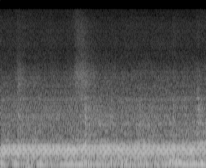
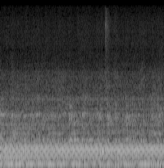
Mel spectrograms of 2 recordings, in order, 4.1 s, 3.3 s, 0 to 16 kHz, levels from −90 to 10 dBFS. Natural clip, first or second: second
